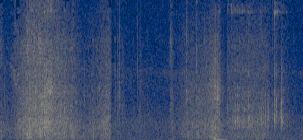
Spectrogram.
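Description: Large living-shell tent's fabric rustling and swishing as a long tent pole is pulled through it, for about a second and a half, then scattered light clicks and a single knock about three seconds in as the pole and fabric are handled.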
